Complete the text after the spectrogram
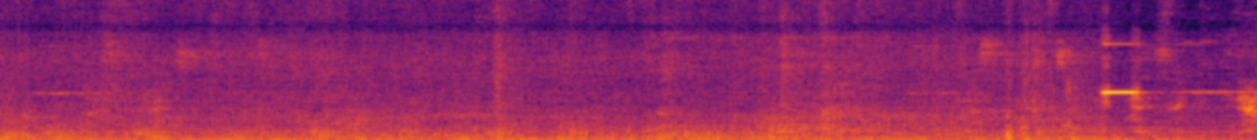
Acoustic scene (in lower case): subway station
